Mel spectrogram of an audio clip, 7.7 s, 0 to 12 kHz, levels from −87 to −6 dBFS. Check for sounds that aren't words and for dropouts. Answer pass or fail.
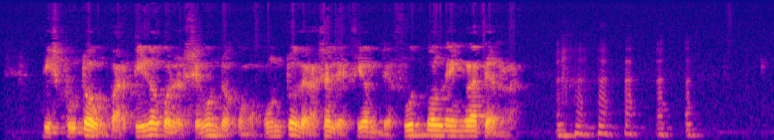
fail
